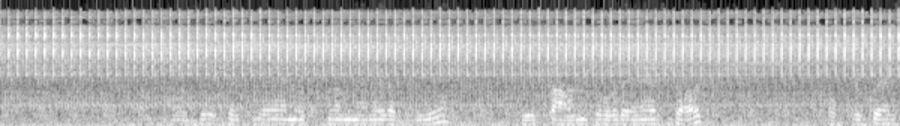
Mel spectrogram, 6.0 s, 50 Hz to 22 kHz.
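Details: Biotronix pneumatic radial (extracorporeal) shockwave therapy device in a product demo. With the hand removed, intensity is raised toward the 12-bar maximum. It gives fast, steady clicking pulses about 200 a minute, with a man talking over it.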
